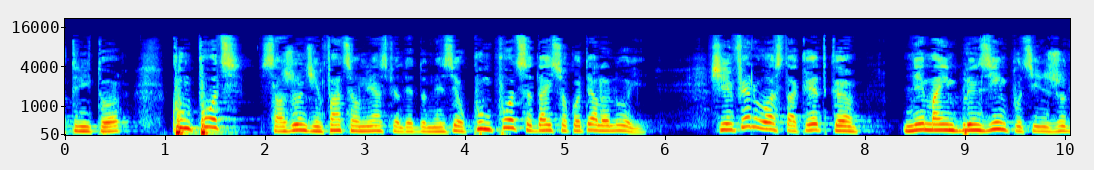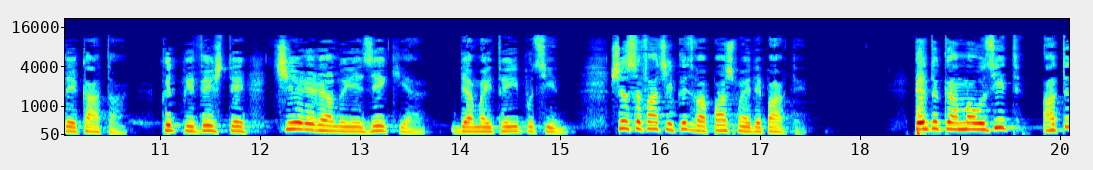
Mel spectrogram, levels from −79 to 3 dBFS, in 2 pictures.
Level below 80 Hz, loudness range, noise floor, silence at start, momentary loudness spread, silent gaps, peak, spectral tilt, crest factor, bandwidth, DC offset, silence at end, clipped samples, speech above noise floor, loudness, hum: -38 dBFS; 3 LU; -71 dBFS; 0.05 s; 12 LU; none; 0 dBFS; -6 dB/octave; 16 dB; 12.5 kHz; under 0.1%; 0 s; under 0.1%; 56 dB; -17 LUFS; none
